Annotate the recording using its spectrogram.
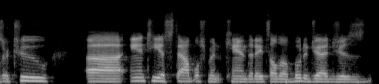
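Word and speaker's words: Buttigieg: are virtually tied are Buddha judge can you say his name properly a judge who to judge you be the judge you good yes you booed the judge and and and Bernie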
